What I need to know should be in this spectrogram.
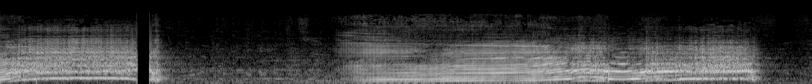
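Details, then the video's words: Cows, from a set of different cattle breeds: a long, loud, low moo with rich stacked harmonics, swelling and wavering over about four seconds, preceded by a shorter steady lowing tone and a brief break. "Cows different breeds with sound"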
